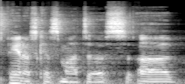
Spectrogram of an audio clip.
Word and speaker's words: Panos Cosmatos: This is the follow-up from, I want to say his name is like Panos Cosmatos, like, yeah, it's Panos Cosmatos.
